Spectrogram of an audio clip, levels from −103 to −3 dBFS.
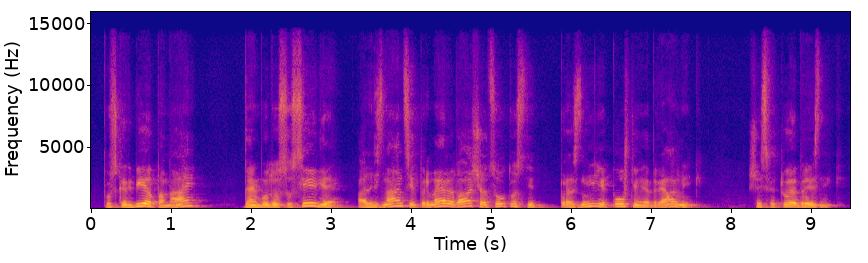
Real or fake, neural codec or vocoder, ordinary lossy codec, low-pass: fake; codec, 44.1 kHz, 2.6 kbps, SNAC; AAC, 96 kbps; 14.4 kHz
